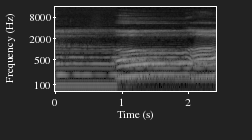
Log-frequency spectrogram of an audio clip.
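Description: Byzantine chant in the plagal first mode: a voice sings the melody of the doxastikon over a held drone (ison). About a second in, the lowest drone note stops while the melody goes on after a brief dip.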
